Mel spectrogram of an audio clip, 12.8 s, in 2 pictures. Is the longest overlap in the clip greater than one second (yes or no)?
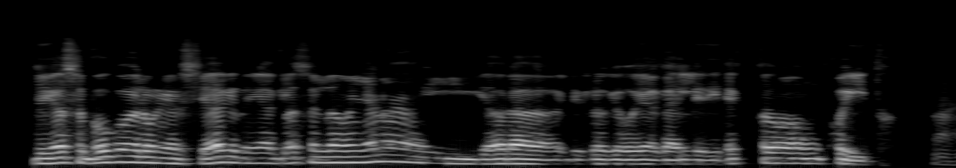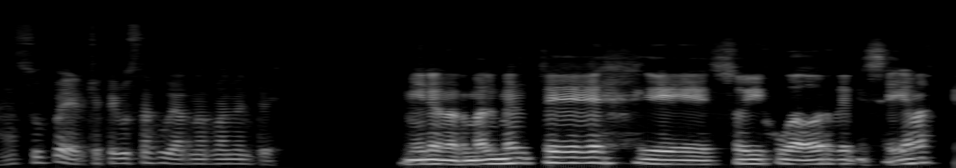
no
